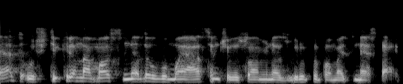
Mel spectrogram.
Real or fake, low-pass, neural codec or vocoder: fake; 5.4 kHz; codec, 16 kHz, 8 kbps, FunCodec, trained on LibriTTS, 25 frames a second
